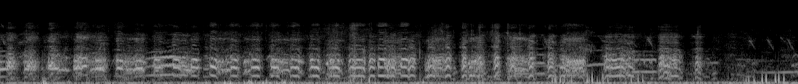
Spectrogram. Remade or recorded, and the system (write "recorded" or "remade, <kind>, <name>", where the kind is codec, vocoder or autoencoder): recorded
